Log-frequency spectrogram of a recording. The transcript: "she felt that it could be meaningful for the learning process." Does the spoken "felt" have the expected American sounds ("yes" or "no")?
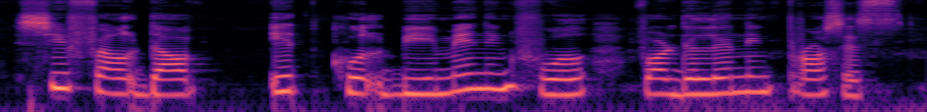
yes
